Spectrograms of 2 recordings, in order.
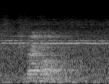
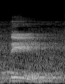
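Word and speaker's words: the: কি পড়ে টি এইচই দেখ টি এইচই দি টি এইচই দি এর উচ্চারণ হবে কটা দুটো যখন কি হবে কোন কনসোনেন্টের আগে থেকে বসবে টি এ তখন হয়ে যাবে কি দা আর ভাওয়েলের আগে যদি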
